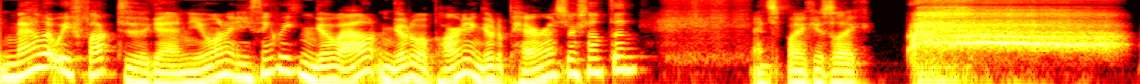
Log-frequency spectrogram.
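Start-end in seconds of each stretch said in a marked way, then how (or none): 0.0-4.8 high, quick mock-eager pleading; eager wheedling. Imitating Harmony asking Spike out, eager wheedle. 6.8-8.5 long voiceless exasperated sigh; exasperated groan. Retold or imitated. Imitating Spike annoyed by Harmony, exasperated groan.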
